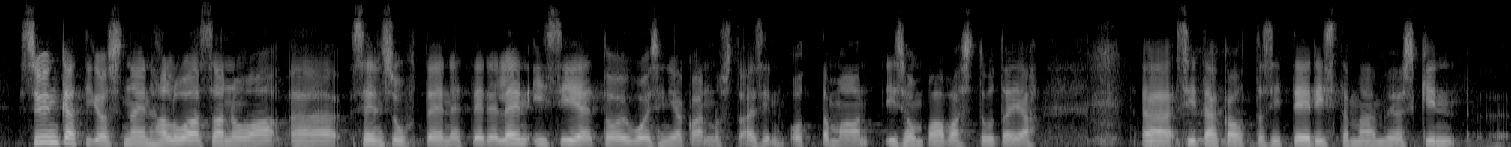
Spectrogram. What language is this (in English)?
Finnish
